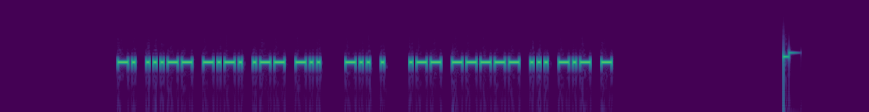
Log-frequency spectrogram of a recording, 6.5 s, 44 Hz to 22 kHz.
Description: Morse code, heard as a keyed tone, about 43 wpm, 700 Hz. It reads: N3CWD DE W0SKT
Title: USA Callsign DE Callsign - 5 Characters - 45wpm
